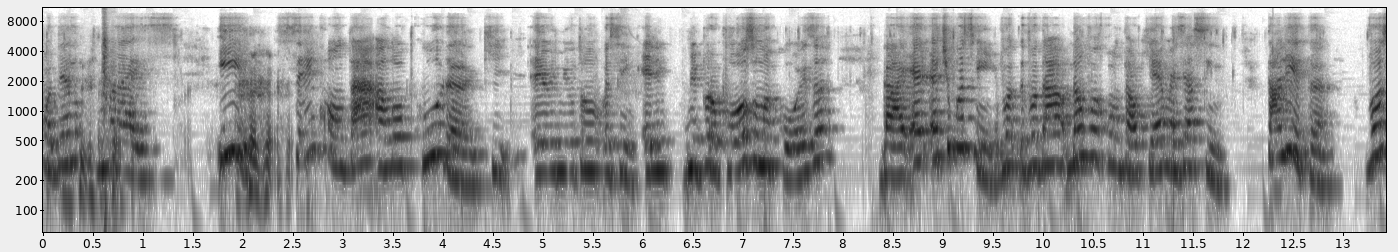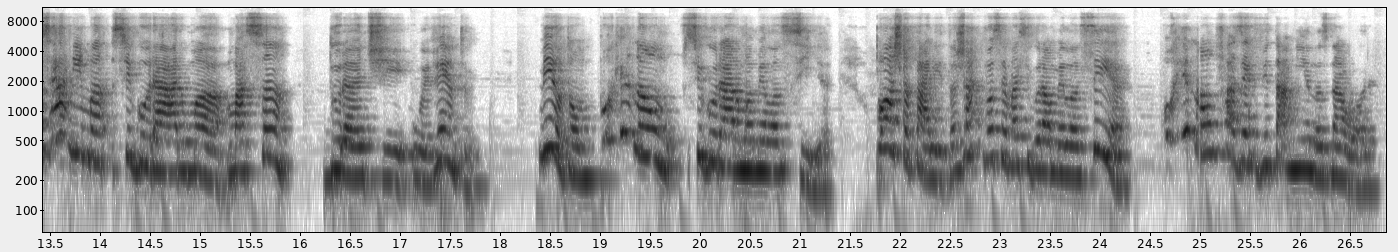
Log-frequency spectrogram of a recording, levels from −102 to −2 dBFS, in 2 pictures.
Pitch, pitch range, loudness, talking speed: 255 Hz, 225-320 Hz, -23 LUFS, 145 wpm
